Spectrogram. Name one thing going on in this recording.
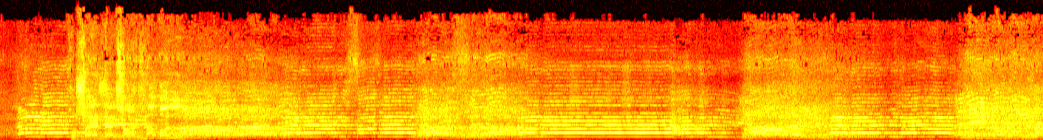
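A man recites loudly and passionately into a microphone, heard through loudspeakers in an echoing room.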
